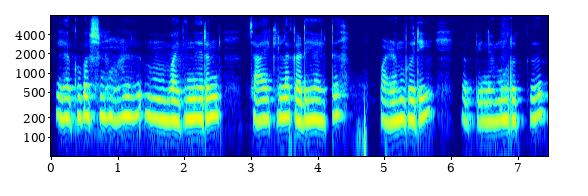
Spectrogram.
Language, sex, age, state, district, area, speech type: Malayalam, female, 45-60, Kerala, Kasaragod, rural, spontaneous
